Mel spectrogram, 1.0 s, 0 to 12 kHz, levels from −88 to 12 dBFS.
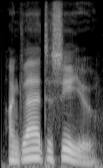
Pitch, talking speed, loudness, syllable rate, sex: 110 Hz, 350 wpm, -15 LUFS, 6.7 syllables/s, male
